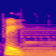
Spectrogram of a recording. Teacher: level intonation, which marks a bold or sarcastic attitude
